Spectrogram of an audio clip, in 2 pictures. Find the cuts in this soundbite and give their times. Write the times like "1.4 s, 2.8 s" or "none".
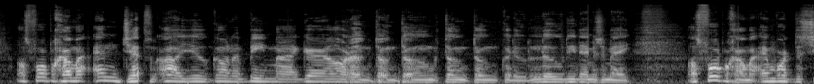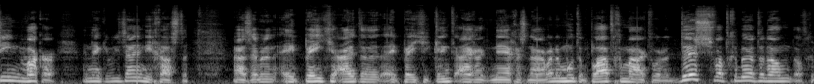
7.6 s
